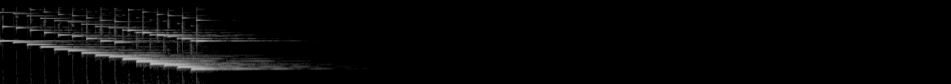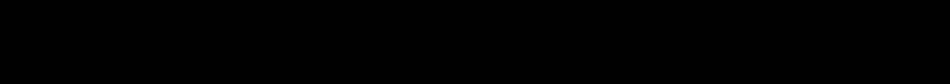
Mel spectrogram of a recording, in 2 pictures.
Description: Rainbow music box melody
Full range 60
